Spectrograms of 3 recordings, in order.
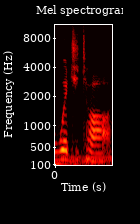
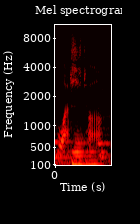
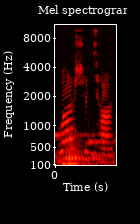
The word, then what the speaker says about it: Ouachita: at a baptist university back in texas everybody pronounces it wichita but really it's ouachita washington washington how would you pronounce it it's washita baptist university get it right it's washi talk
